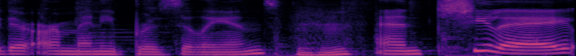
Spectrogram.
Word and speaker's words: Chile: So, Brazil, Brazilian in this country there are many Brazilians and Chile or Chile as many Americans say um has people called Chileans.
